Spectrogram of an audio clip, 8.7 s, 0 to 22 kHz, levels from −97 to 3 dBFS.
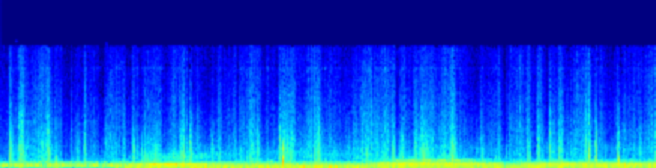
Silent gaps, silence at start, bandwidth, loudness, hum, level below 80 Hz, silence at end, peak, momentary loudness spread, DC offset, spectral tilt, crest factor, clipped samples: none; 0 s; 16 kHz; -36 LUFS; none; -88 dBFS; 0 s; -6 dBFS; 5 LU; under 0.1%; -5 dB/octave; 30 dB; under 0.1%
